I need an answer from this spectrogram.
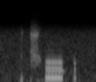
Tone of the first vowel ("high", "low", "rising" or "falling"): high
